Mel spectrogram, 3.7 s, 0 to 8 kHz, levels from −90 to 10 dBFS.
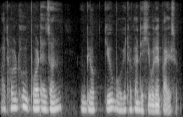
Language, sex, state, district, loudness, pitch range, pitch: Assamese, male, Assam, Sonitpur, -17 LUFS, 125-145 Hz, 135 Hz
